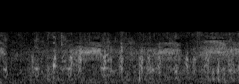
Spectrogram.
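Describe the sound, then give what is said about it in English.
A busy chorus of ducks calling, overlapping quacks and nasal chatter running continuously at a moderate level, with no one speaking. “When you stop by a lake or saltwater beach this fall, keep an eye out for dabblers and divers.”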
